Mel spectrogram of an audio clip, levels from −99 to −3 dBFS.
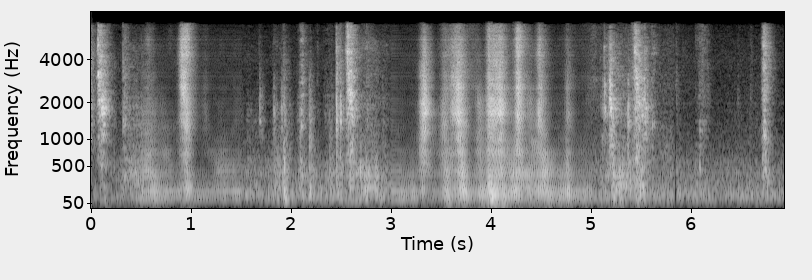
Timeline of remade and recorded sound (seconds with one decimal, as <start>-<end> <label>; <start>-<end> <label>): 0.0-0.5 recorded; 0.5-1.5 remade; 1.5-3.0 recorded; 3.0-5.0 remade; 5.0-6.9 recorded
